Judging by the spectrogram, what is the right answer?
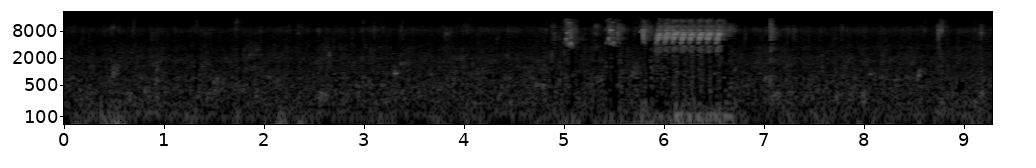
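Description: Caged glatik wingko songbird calling: a few sharp high notes about five seconds in, then a fast high trill of under a second. Faint rain dripping with scattered small ticks sits underneath.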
